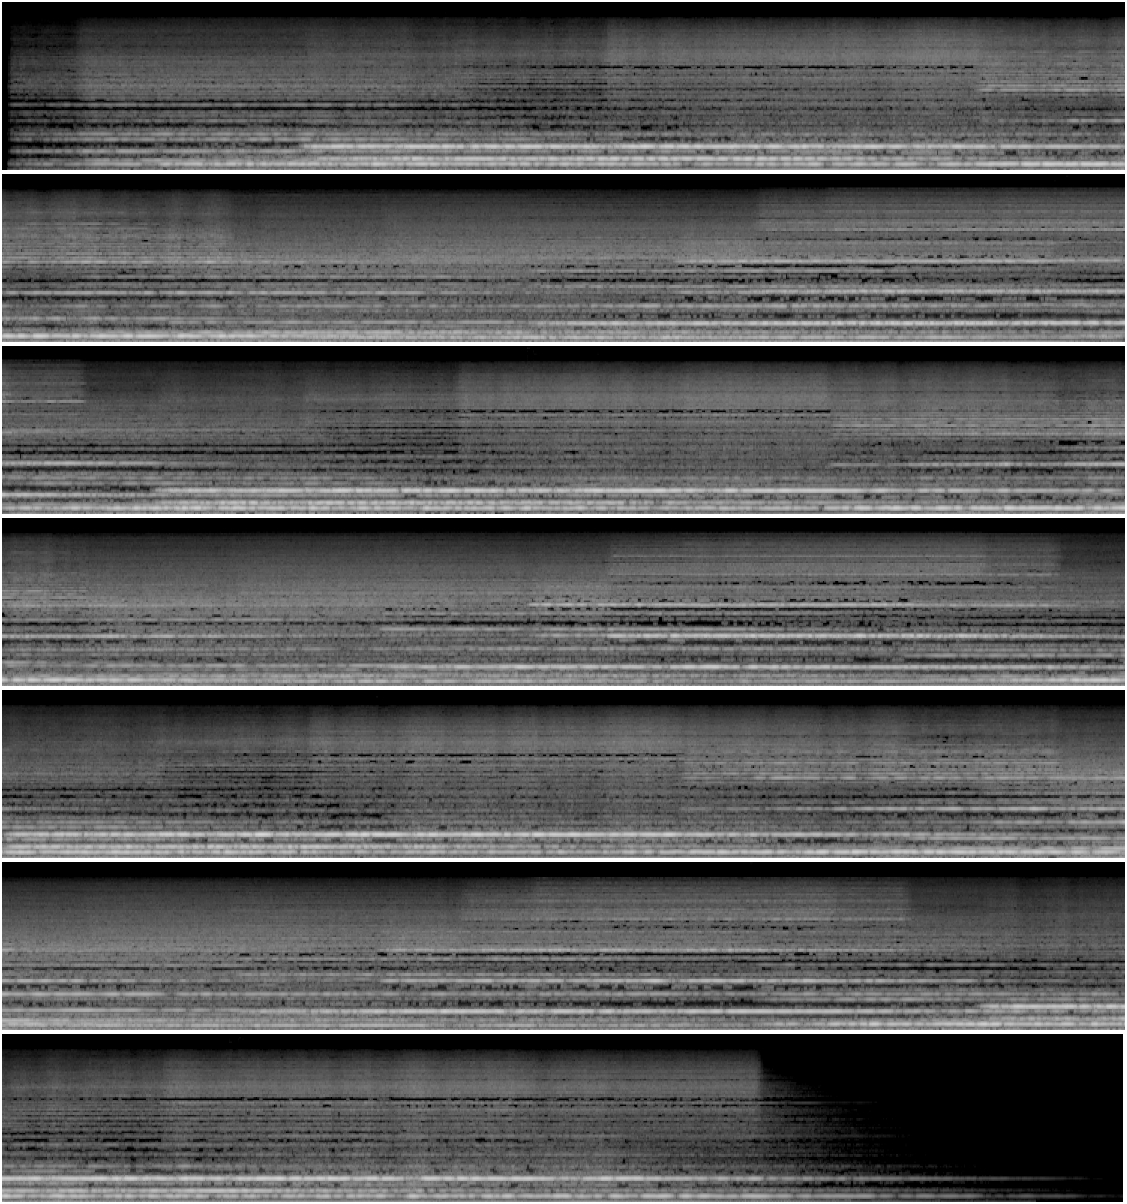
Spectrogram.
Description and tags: dark organic drone
metal tank, rubbing it with a metal stick.lot of pitch shift,time stretch and modulation.
sound-design, lo-fi, sound-effects, organic, concrete, field-recording, drone, experimental, atmosphere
